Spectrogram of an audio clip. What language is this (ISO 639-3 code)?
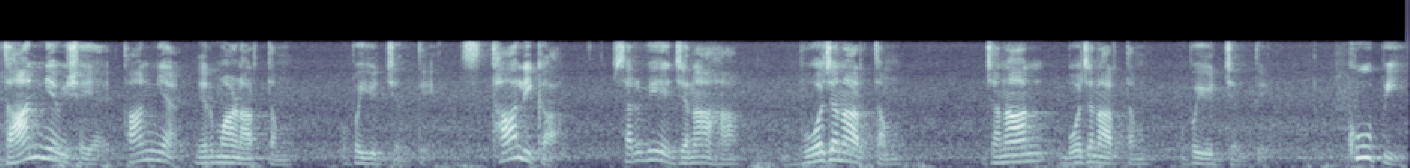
san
